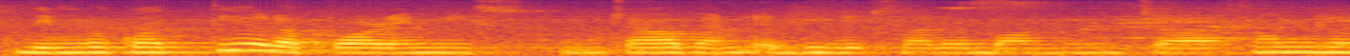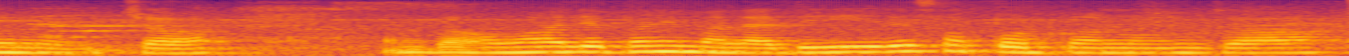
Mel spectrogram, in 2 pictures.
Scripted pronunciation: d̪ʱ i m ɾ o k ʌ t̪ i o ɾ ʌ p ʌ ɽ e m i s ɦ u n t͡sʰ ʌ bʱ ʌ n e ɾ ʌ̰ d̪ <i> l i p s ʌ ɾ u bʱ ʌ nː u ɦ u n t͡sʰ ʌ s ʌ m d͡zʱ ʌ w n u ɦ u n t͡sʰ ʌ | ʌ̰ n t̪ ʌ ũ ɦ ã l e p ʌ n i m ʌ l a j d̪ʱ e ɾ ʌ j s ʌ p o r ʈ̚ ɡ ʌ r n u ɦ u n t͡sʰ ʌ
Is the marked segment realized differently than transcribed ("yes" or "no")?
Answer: no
